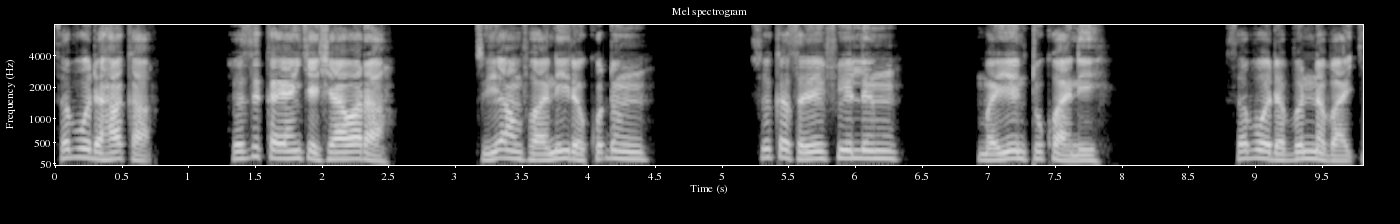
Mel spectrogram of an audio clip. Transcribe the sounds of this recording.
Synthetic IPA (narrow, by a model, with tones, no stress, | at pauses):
sɐ˦boː˨da˨ɦa˦ka˨ʔ | ɸe˦s̬ʊ˦ka˨jɐ˦ŋkʲe˨ʃ̬aː˦wɐ˦ɾaː˨ | su˨ji˦ʔa˨mɸaː˨niː˦da˨kʷʊ˦ɗɪ˦n | sʊ˦ka˨sɐ˨ji˦ɸiː˦lɪ˦m | ma˨jːɪ˦ntʊ˦kʷaː˨neː˦ | sɐ˦boː˨da˨bʊ˦nːa˨baː˨kʲʼi̥ː˦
